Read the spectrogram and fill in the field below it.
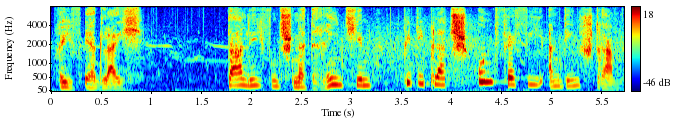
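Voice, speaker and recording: A man narrating a children's story in a slow, lilting, expressive way. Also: high voice, a little hiss or hum.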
